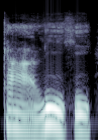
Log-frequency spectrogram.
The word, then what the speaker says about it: Kalihi: a picture as the Kalihi Valley, pronounced Ka-lee-hi, stress on the second syllable.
